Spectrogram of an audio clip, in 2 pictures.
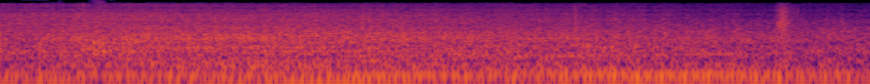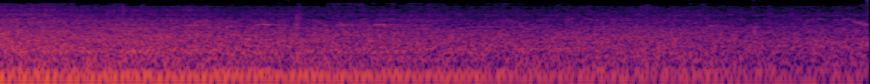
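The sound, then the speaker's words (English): A taxi drives away with a steady rumble of engine and road noise. The broad, continuous sound slowly grows fainter toward the end. “He climbs into the taxi. He touches her hand as the taxi drives away.”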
